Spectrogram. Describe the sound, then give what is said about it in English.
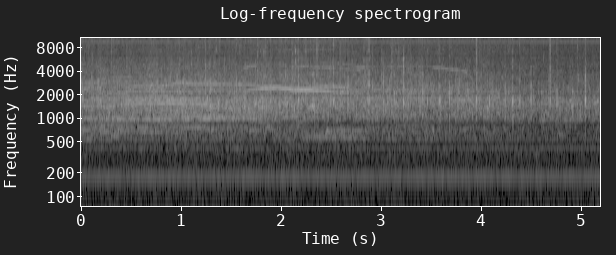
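Sustained audience applause as volunteers return to their seats during a talk on exercise and health, a dense, steady clapping texture lasting throughout, with a low constant hum underneath. “Give them a hand clap as they go back to their seat.”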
